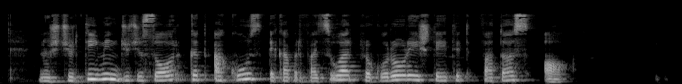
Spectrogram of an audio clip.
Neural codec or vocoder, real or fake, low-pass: none; real; 10.8 kHz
